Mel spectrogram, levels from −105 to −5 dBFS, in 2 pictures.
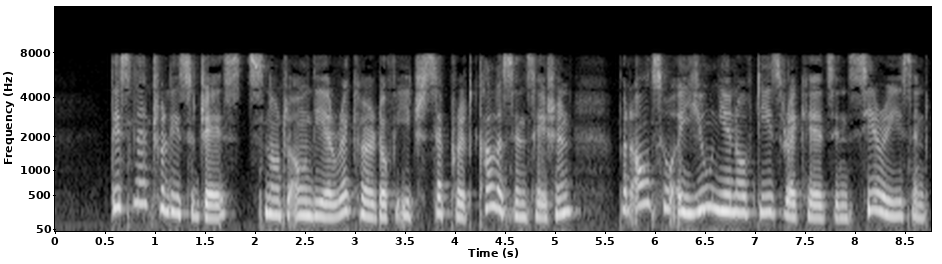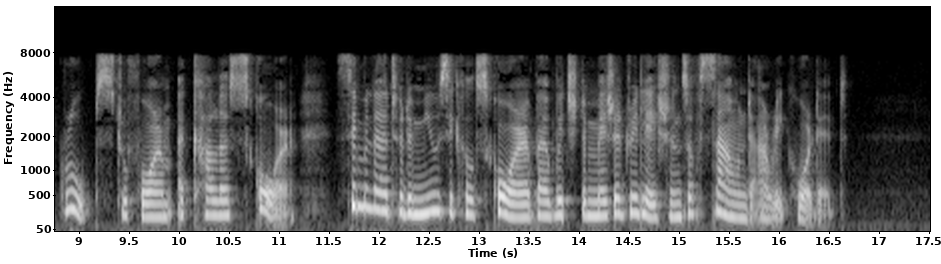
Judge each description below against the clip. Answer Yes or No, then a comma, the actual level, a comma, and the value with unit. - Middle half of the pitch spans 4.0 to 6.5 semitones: Yes, average, 4.8 semitones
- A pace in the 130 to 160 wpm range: Yes, average, 145 wpm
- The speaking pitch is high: Yes, high, 215 Hz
